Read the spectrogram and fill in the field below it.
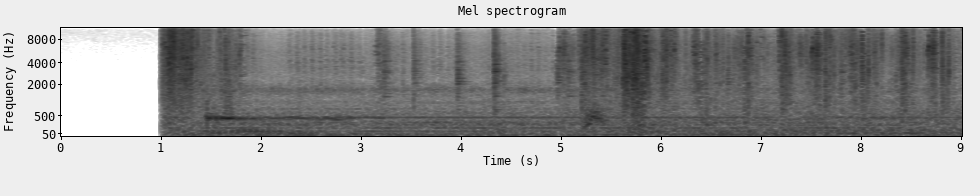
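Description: Heavy armoured footsteps thud and clank on a hard floor.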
